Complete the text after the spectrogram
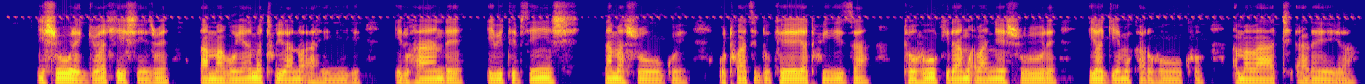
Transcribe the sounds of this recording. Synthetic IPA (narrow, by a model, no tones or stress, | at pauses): iʃuːɾe̞ɟoβakʰiʃid͡ʒwe̞ | amaβujanamatʰuɾiɾano̞̰ʔaɦije | iɾuɦaːnde̞ | iβitʰivjiːnʃi̥ | namaʃuːɡweutwaːt͡sidukʰejatwiːza | tʰoɦuukiɾamo̰ʔa̰βaɲe̞ʃuːɾe̞ | ijoβaɡijemukʰaɾuɦuːkʰoa̰maβatʰi̥ʔaɾe̞ːɾa̰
